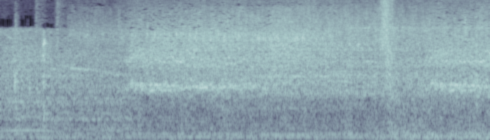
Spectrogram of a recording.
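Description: Car engine sound effect: an ignition start, then the engine running with a steady low hum and a high steady whine coming in about a second in.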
